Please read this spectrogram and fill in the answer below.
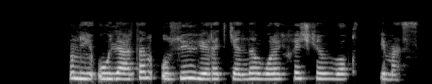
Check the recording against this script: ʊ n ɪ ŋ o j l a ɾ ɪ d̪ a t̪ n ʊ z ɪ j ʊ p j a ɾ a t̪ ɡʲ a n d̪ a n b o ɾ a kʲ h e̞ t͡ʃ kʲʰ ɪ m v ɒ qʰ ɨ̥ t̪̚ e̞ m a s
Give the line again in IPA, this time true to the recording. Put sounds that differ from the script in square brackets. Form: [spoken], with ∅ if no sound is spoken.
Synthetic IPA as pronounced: ʊ n ɪ ŋ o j l a ɾ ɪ d̪ a [∅] n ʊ z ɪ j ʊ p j a ɾ a t̪ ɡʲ a n d̪ a n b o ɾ a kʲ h e̞ t͡ʃ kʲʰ ɪ m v ɒ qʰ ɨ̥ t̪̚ e̞ m a s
